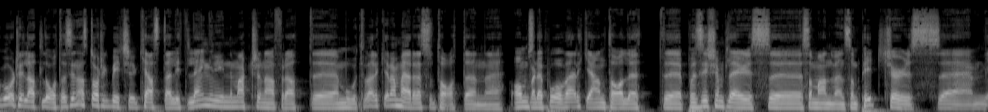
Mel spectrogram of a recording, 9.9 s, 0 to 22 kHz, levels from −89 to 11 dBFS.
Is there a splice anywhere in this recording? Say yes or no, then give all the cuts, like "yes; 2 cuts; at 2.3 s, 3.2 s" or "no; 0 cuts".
yes; 1 cut; at 5.3 s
